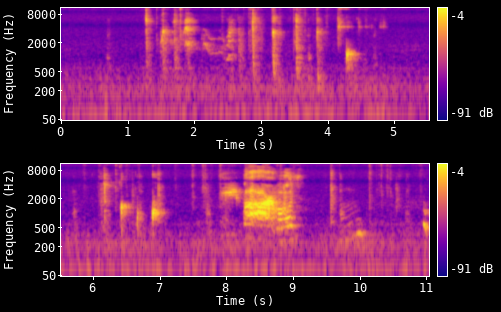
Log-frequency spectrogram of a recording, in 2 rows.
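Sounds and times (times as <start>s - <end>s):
parrot clicks and squeaks: 1.2s - 4.6s, 6.0s - 7.2s.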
